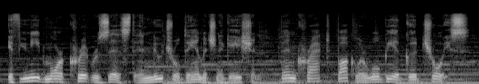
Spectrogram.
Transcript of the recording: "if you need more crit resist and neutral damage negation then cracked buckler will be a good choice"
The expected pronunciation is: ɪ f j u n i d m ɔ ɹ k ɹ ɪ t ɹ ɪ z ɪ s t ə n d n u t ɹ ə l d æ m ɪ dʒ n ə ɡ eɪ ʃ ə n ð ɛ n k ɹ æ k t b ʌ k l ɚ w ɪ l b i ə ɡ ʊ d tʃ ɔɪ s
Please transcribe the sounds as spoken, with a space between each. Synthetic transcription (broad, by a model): ɪ f j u n i d m ɔ ɹ k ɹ ɪ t ɹ ɪ z ɪ s t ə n n u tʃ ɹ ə l d æ m ɪ dʒ n ə ɡ eɪ ʃ ə n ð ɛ n k ɹ æ k t b ʌ k l ɚ w ɪ l b i ə ɡ ʊ d tʃ ɔɪ s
